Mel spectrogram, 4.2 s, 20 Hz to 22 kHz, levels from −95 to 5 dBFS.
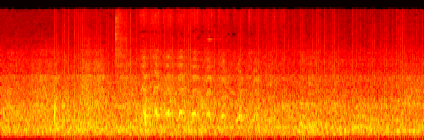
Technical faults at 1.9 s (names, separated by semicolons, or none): filter restarted on every block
